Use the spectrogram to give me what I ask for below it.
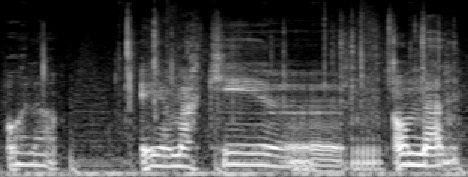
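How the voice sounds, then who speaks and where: A woman's voice: fairly low pitch, a little slow, over music. A woman showing her craft shopping haul in a casual video, often stopping with hesitations to search for words. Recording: noticeable background noise, crinkling. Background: rustling and crinkling of packaging.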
